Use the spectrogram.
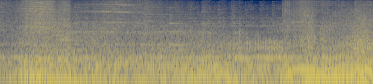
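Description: A train rumbles steadily past a level crossing, its wheels clattering and squealing over the rails, with a loud, continuous roar that swells again near the end.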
